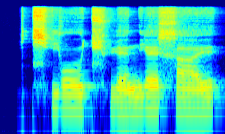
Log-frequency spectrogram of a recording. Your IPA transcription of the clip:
t͡ɕʰjo˦ʊ̯t͡ɕʰɥɛ˨˦ n̪jɛ˦xa˨˦ɪ̯

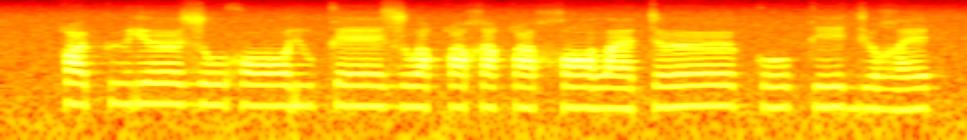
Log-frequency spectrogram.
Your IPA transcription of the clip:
qøkʉɾʲœː zoxɔː ɾʲukɛː zoqœχeqø χɔlˠæ tœː ko kedʉʁɛ

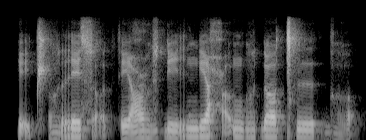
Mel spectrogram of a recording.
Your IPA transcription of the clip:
ḛ˨ t͡ʃʼɔ̤˨re˦sɔ̰˨t͡sʼe˨ ʕṳ˨zɗi˨rŋe˦ħɔ̰˦ ŋɔ̤˦ɗɔ˦ǀʰɯ˦ | ɡɔ̤˨

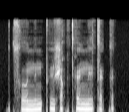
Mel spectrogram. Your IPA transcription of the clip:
t͡sʰonɨn pʰʉʃʉqt̪ʰɵ nɨtɐk

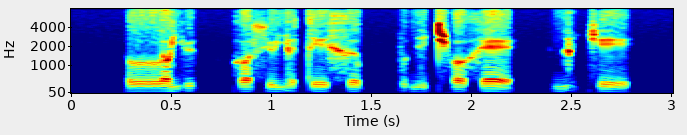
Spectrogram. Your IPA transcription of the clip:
lːɔjy kːɔsyjəte xə pːəɡɛcʰɔxɛ | ɡyce

